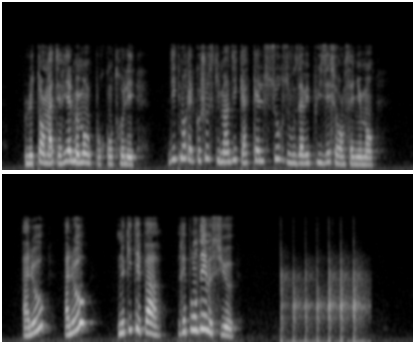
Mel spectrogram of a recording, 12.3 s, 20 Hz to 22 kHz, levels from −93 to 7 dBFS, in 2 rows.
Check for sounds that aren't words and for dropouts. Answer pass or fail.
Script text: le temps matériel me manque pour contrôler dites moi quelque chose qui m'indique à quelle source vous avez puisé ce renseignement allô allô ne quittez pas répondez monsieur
fail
